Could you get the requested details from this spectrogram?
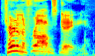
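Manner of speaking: high, loud, slow conspiracy rant; mock conspiracy theorist; conspiracy ranter. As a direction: ham up a tinfoil hat nut.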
